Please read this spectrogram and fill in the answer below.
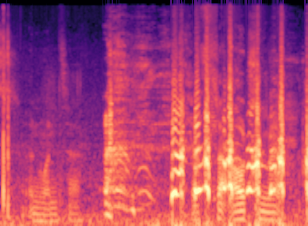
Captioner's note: laughing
